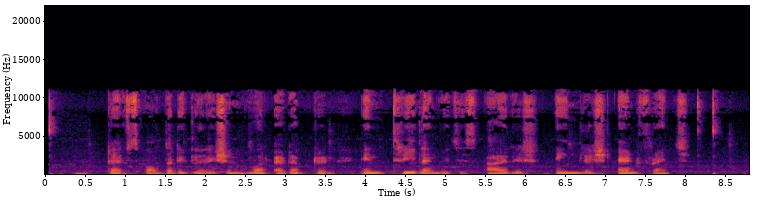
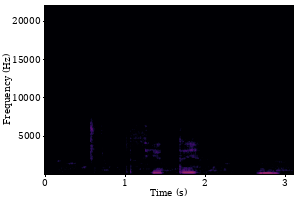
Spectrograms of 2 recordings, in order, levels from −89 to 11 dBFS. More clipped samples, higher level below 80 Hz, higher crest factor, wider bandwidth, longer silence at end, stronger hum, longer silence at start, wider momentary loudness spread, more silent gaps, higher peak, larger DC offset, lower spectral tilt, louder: neither; first, -46 dBFS vs under -90 dBFS; about the same, 22 dB vs 18 dB; first, 11.5 kHz vs 7.6 kHz; first, 0.4 s vs 0.15 s; neither; second, 0.05 s vs 0.55 s; second, 8 LU vs 12 LU; neither; first, -4 dBFS vs -44 dBFS; neither; second, -4 dB/octave vs -6.5 dB/octave; first, -27 LUFS vs -58 LUFS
